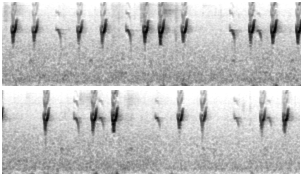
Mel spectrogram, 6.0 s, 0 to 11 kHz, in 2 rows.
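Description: A bird, logged as bird 714 of type 2, calls over and over with short, high-pitched chirps, delivered in quick uneven bursts of two or three notes against a soft, steady background hiss.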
